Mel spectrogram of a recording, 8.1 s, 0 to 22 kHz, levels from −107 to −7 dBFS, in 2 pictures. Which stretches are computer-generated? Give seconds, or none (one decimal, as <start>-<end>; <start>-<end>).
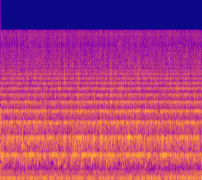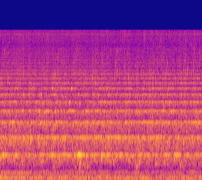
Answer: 0.7-1.2; 4.3-6.0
